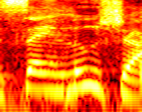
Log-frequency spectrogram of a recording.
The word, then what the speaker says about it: St. Lucia: Now, I was in St. Lucia.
